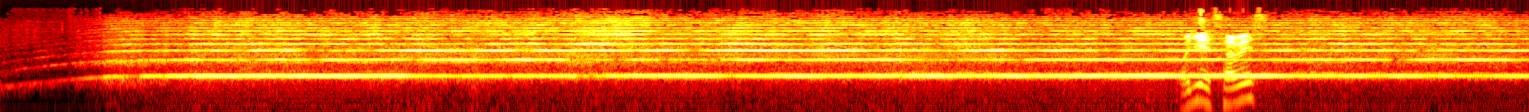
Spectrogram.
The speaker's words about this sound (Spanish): ¿Sabes que esto que estás poniendo el pitido este que están poniendo lo hemos escuchado en toda Tarragona hoy, que hemos hecho un simulacro eh, químico. Pues esto es alerta nuclear, ¿eh?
